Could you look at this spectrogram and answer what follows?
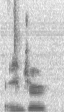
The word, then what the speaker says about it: Angier: Angier.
